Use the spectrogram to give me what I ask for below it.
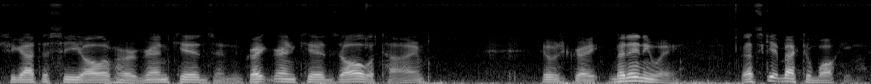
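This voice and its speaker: A man talks in a relaxed, dark, mellow tone. His pitch is fairly low. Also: ordinary pitch variation, fairly slow pace. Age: 60s. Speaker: vlogger. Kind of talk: casual monologue. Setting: outdoors, night walk. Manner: relaxed, with fillers.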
